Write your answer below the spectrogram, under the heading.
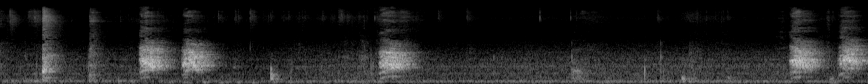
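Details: Ten-week-old Golden Retriever mix foster puppies in a stampede give short, bright yipping barks in scattered bursts, sometimes two close together.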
